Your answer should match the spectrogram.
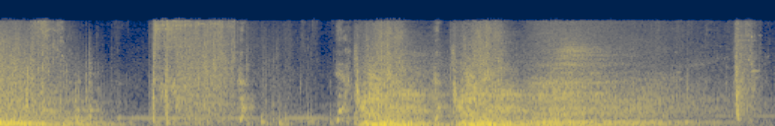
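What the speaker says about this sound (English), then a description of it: "Bombarda!" Bombarda spells burst in Hogwarts Legacy, with several loud shattering crashes and heavy thuds separated by brief pauses, alongside whooshing spell effects.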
